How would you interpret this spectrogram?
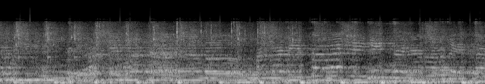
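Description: Throughout, a regular tick at 10 Hz marks a resampler restarted on every block. Each 100 ms block, likely converted from 16 kHz to 48 kHz, is resampled alone, leaving edge errors. Unlike dropouts, nothing is missing, and unlike hum, the ticks vanish without signal.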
